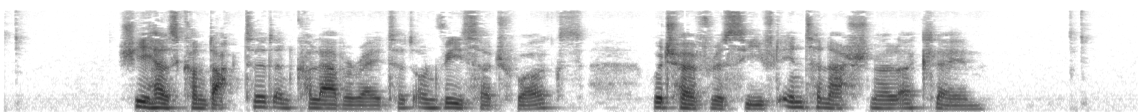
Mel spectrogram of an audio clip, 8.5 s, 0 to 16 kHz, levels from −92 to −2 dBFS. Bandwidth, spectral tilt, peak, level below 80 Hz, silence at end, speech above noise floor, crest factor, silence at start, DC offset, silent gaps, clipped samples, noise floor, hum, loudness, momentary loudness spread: 11.5 kHz; -5 dB/octave; -4 dBFS; -66 dBFS; 1.2 s; 48 dB; 22 dB; 0.9 s; under 0.1%; none; under 0.1%; -72 dBFS; none; -25 LUFS; 10 LU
